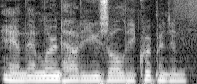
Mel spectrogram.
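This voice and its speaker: An older man with a level, mid-range voice talks briskly over narrow, tinny audio. In a casual oral-history interview, he chattily and wryly recalls running science shows, often restarting his sentences.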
